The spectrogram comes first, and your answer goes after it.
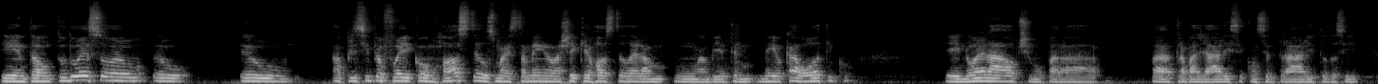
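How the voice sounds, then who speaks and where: The speaker has a Spanish accent and sounds somewhat breathy. Pitch varies in an ordinary way. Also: man, medium pitch for a man. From Costa Rica. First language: Spanish (speaking Portuguese). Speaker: digital nomad. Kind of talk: interview. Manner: halting.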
